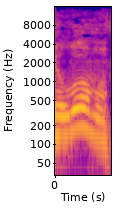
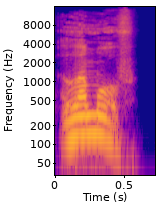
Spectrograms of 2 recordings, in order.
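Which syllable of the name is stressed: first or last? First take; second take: first; last. First: The stress is on the first syllable. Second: The stress is on the last syllable. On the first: This is how outsiders say the name. The speaker calls it wrong. "Не Ломов" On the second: This is how the locals say the name. The speaker calls it right. "Ударение на последний слог ставят"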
